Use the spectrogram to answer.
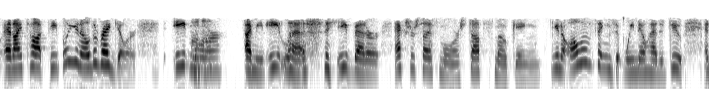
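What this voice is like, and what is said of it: Native regional accent. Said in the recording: “that's my native accent right there ... Okay, I hear it.”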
